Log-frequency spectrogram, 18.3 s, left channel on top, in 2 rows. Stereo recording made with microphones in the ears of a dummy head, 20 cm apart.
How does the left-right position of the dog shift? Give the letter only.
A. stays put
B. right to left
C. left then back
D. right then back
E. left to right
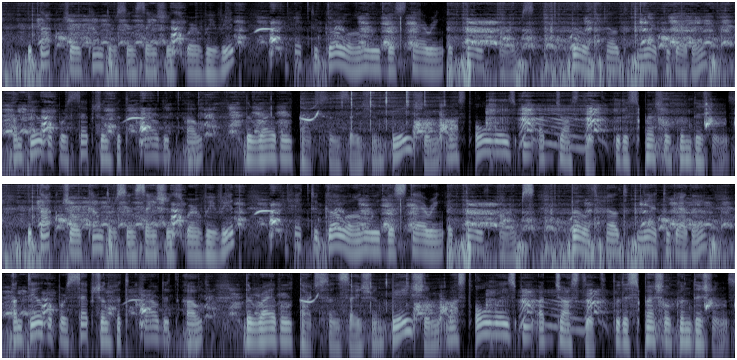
B.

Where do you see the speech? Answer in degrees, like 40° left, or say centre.
60° right.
